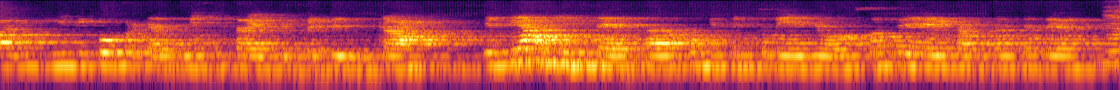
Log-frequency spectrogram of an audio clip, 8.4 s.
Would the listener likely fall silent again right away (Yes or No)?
No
